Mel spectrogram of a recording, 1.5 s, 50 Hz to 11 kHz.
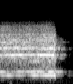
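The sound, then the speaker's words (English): A steady, reedy whistle blast sounds alone, holding one chord-like pitch for about a second before cutting off and trailing away into a brief fading echo. It is a five o'clock quitting-time whistle on a Friday. “5 o'clock whistle on a Friday, brought to you by Super D, Super Discount Store in Chalmette.”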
